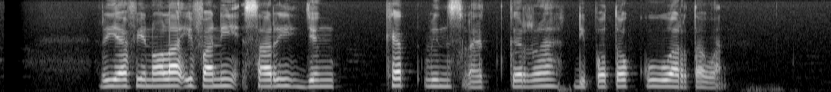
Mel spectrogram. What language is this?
Sundanese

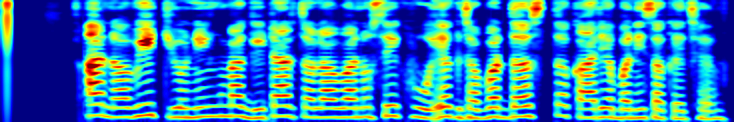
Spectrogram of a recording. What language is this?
Gujarati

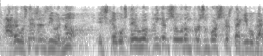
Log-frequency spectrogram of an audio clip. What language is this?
Catalan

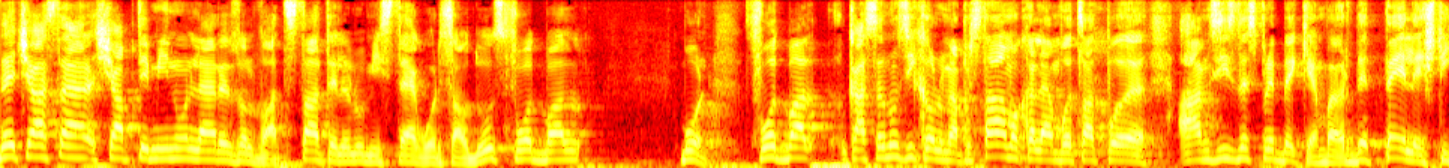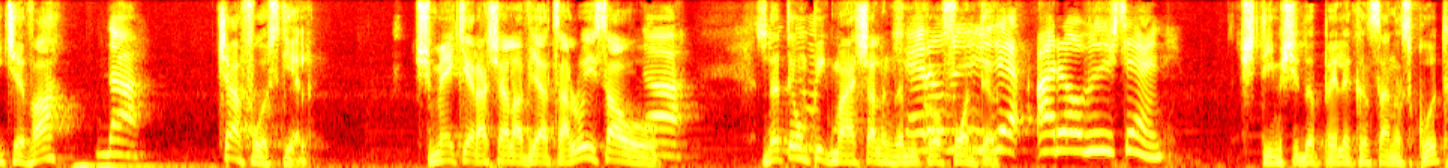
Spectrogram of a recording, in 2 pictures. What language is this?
Romanian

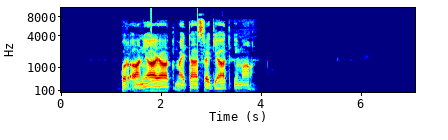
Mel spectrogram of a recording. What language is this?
Gawri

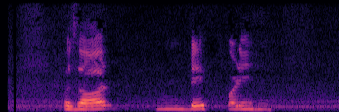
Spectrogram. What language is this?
Urdu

